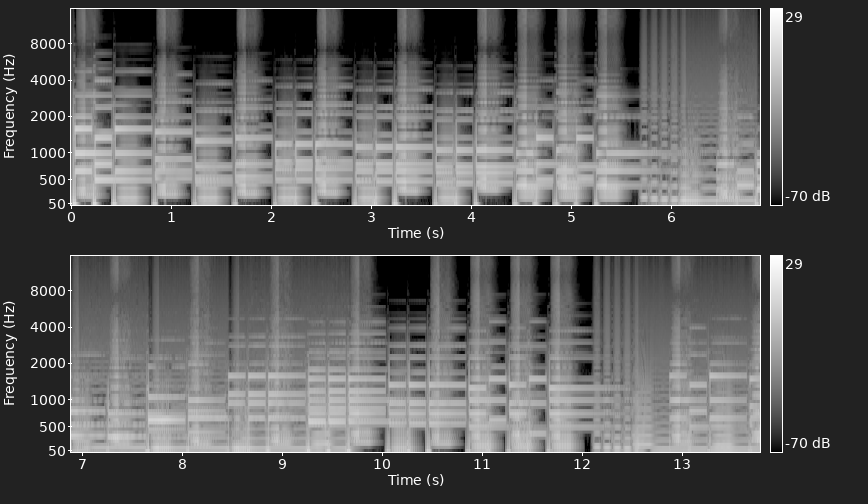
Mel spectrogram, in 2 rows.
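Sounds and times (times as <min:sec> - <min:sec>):
orchestrion music on 8580 SID chip: 0:00.1 - 0:13.7.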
